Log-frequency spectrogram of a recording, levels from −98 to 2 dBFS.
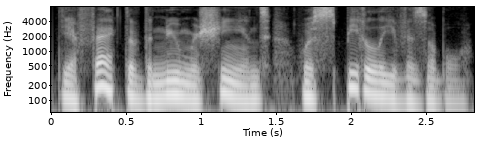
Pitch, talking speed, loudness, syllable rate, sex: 110 Hz, 190 wpm, -17 LUFS, 6.4 syllables/s, male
